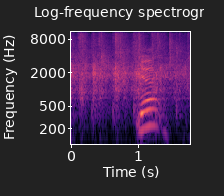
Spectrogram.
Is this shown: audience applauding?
yes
